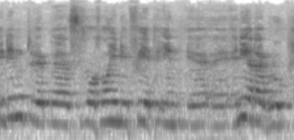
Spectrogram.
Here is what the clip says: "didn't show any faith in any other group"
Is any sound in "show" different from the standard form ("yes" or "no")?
yes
